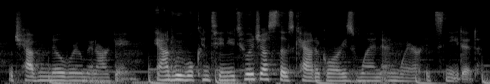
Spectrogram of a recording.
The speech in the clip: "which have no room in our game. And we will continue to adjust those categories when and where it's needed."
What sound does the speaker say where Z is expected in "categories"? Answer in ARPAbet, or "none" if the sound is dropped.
Z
